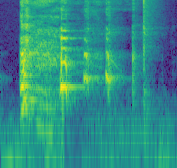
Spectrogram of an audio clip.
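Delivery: squealing laugh up high; real laughter; high burst of laughter. Real, not acted. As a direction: break into a loud high laugh. Laughing at the story.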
